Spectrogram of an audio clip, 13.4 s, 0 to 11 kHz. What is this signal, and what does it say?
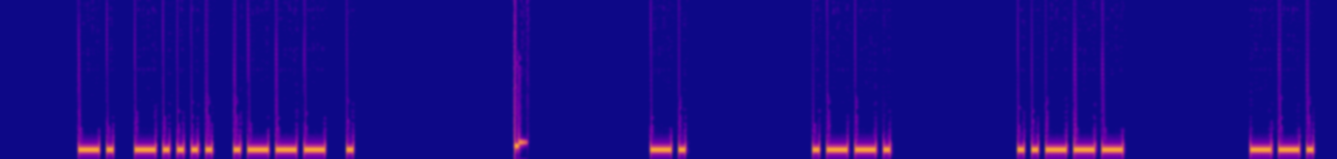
Morse code, heard as a keyed tone, about 17 wpm, spaced as for 9 wpm, 700 Hz. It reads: N6JE NP2G
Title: USA Call Signs - 4 Characters - 6x Character Spacing - 17wpm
